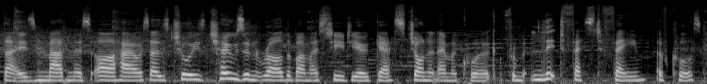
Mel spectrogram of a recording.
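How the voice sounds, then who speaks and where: A woman's voice: medium pitch, steady tone, unhurried, faint music behind. A British woman hosting a chatty radio interview. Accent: British English. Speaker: radio host.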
